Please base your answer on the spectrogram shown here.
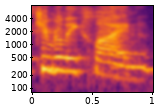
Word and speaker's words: Kimberlee Klein: the way from Vancouver Canada we have Miss Kimberly Klein on the call thank you OD did I pronounce it correctly it's Kimberly Klein yeah cine okay so I did say it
